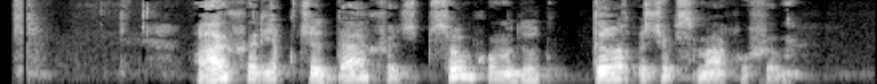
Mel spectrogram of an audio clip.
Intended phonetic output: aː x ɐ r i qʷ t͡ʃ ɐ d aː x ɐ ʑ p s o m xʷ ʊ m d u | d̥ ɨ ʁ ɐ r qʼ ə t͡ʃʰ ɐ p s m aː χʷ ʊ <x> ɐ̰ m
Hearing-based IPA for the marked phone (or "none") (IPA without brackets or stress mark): x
